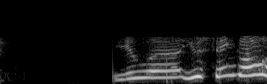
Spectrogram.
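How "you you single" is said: put-on high, slow crazy old lady voice. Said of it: "And then I was like".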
